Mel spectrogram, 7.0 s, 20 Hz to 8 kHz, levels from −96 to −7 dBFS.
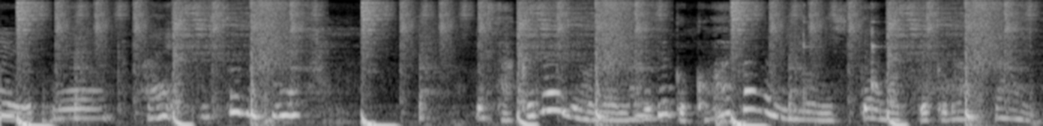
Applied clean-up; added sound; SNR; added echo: none; Drum kit; -2 dB; reverberation time 0.2 s.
